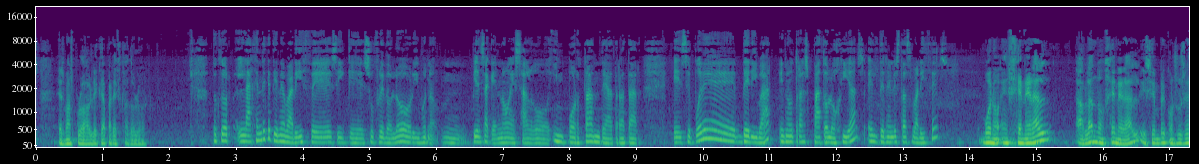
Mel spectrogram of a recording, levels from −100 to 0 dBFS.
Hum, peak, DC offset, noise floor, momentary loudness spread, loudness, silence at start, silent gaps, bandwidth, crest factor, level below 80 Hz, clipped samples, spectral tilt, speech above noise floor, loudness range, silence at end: none; -10 dBFS; under 0.1%; -53 dBFS; 11 LU; -31 LUFS; 0 s; none; 11.5 kHz; 20 dB; -60 dBFS; under 0.1%; -6.5 dB/octave; 23 dB; 6 LU; 0 s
